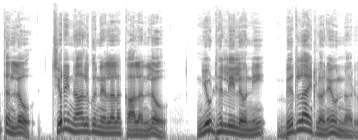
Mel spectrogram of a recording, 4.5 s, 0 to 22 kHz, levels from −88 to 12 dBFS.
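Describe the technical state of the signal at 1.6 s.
At 1.6 s the speech signal is intact, with no dropout, clipping, glitch or other fault audible at that point.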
